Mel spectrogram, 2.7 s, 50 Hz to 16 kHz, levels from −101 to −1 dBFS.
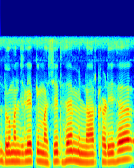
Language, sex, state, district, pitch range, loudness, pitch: Hindi, male, Bihar, Gopalganj, 145-160 Hz, -16 LUFS, 155 Hz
